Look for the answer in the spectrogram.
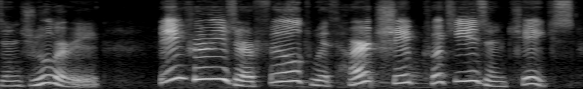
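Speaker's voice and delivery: clear, measured book-reading voice; reading aloud. Acted. Reading a Valentine's history book to viewers, in an even read-aloud voice. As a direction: read it out like a class textbook.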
